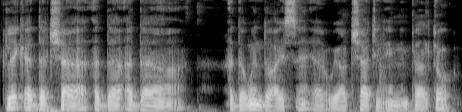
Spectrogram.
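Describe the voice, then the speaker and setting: A man with an Arabic accent hosting a live-stream debate, insistent, repeating his questions in halting English. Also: lowish voice, fairly even intonation, vocal fry, background noise. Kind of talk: heated call-in debate.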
